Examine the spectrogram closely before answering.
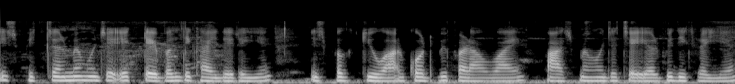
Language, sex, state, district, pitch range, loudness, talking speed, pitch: Hindi, female, Uttar Pradesh, Budaun, 155-175 Hz, -17 LUFS, 210 wpm, 165 Hz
